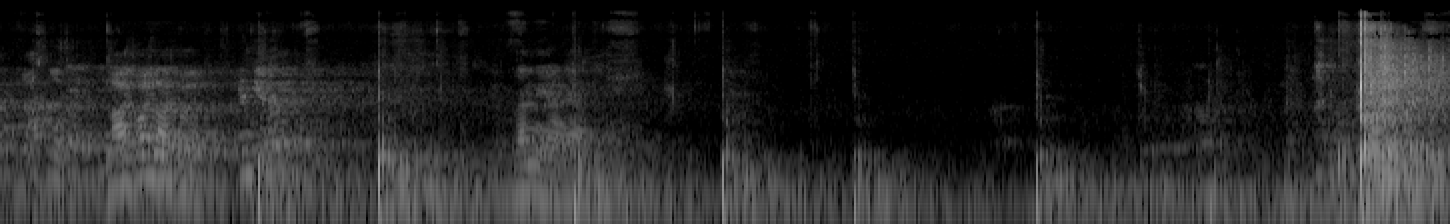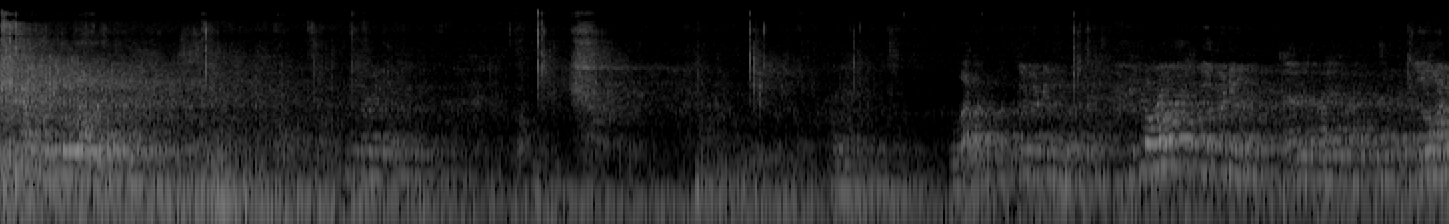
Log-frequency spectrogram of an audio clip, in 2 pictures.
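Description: Men call out and talk nearby in an echoing hall.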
